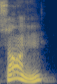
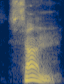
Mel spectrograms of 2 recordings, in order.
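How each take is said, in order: First: The vowel sounds different from the word sun. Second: The vowel sounds exactly like the word sun. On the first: The speaker calls it wrong. "it's not son" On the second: The speaker calls it right. "it's son, igual que el sol"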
